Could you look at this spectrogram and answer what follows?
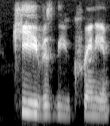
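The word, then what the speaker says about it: Kyiv: right I'm learning I'm learning you could say Kiev but that's the Russian pronunciation cave is the Ukrainian pronunciation oh okay all right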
